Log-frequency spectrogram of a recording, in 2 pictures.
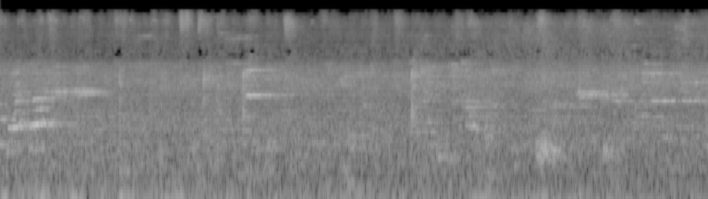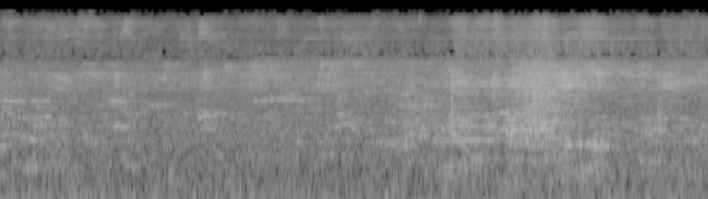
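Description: Distant voices murmur and echo through a large hall.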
